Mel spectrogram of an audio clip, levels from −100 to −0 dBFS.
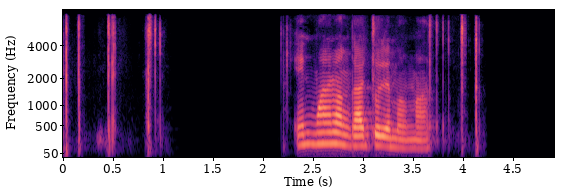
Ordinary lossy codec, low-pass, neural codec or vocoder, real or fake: MP3, 64 kbps; 7.2 kHz; codec, 16 kHz, 2 kbps, FunCodec, trained on Chinese and English, 25 frames a second; fake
